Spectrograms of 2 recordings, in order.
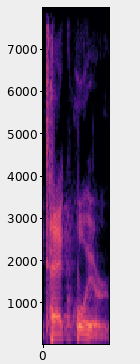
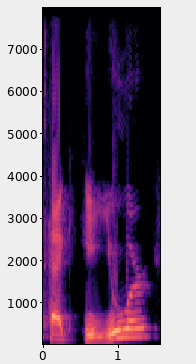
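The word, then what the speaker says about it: TAG Heuer: couple of its watches you should say I'm here to buy a tech Hoyer watch so it's not Tech heer it's Tech Hoyer and finally we get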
